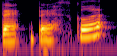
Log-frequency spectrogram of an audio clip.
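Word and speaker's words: Beddgelert: Yeah, and then on the way back we stopped in a town called, is it Bethglet, I believe it's pronounced.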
